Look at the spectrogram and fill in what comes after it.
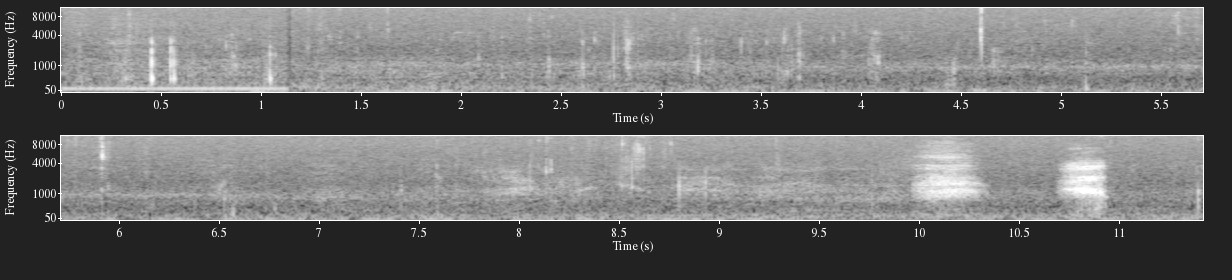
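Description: A person biting and chewing food close to the microphone, with scattered small clicks and crunches, and two short louder sounds near the end.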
